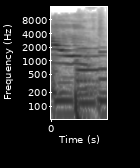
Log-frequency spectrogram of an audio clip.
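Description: A single cat's meow, clear, a short tonal cry with a slight downward bend, heard on its own with no talking.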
